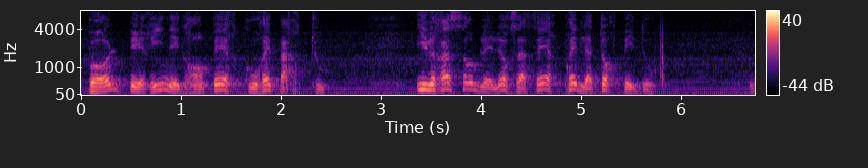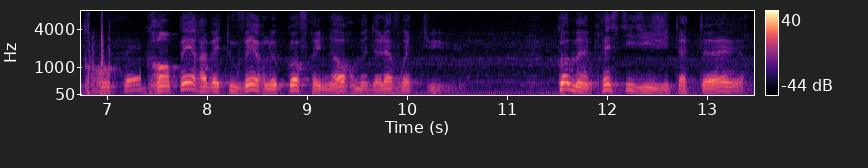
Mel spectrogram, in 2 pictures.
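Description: A man reading a children's story aloud as narrator, in an expressive, lilting way. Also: on the high side, slow pace, slight background noise.

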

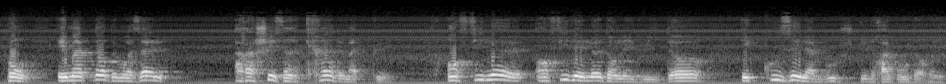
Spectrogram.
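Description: A man voicing a wise male flying horse, brisk and instructive, on a roomy cassette recording with a faint hum. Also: fairly high pitch, expressive, dark tone, close to an everyday voice. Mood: instructing.

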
